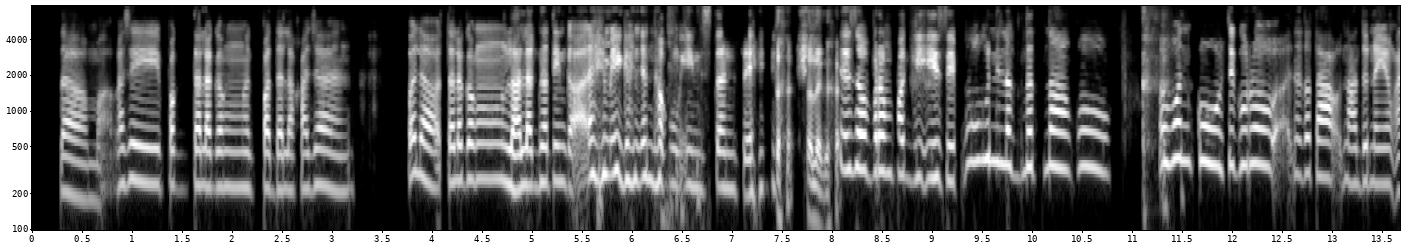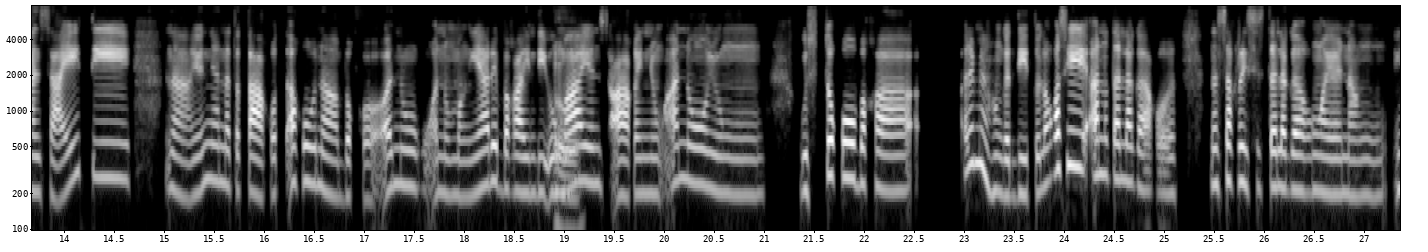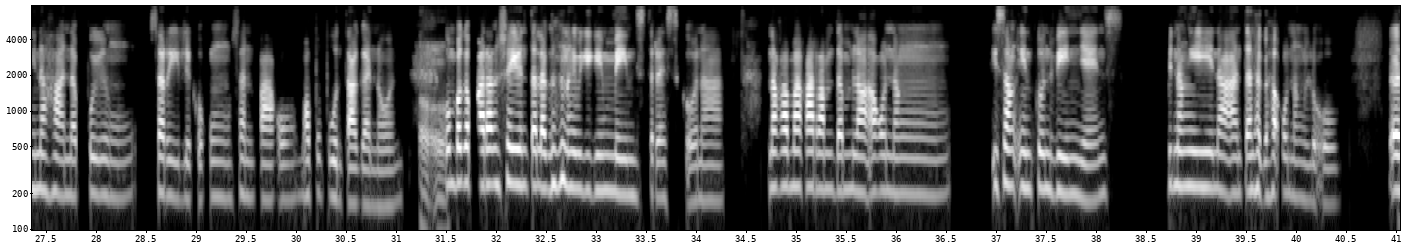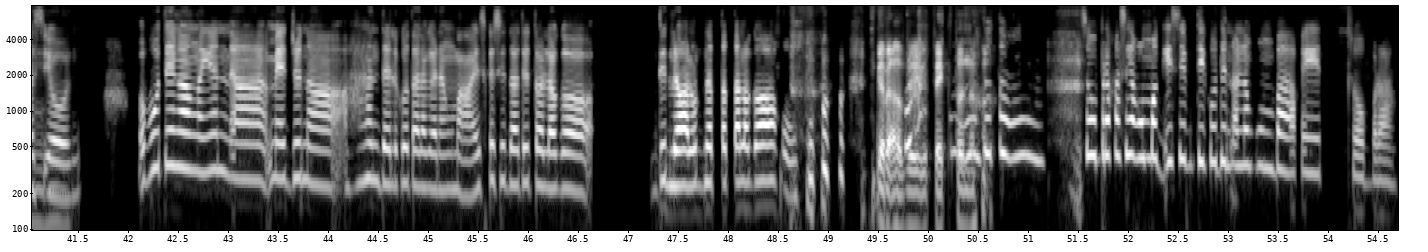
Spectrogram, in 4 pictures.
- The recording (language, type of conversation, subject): Filipino, unstructured, Paano mo inilalarawan ang pakiramdam ng stress sa araw-araw?
- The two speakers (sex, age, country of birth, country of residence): female, 20-24, Philippines, Philippines; male, 25-29, Philippines, Philippines
- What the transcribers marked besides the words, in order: laughing while speaking: "Ay, may ganyan akong instance eh, sa sobrang pag-iisip"; chuckle; laughing while speaking: "Talaga"; laugh; laughing while speaking: "talagang"; laughing while speaking: "talaga"; laugh; laughing while speaking: "Grabe yung epekto, 'no?"; laugh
